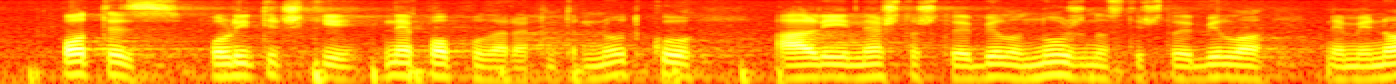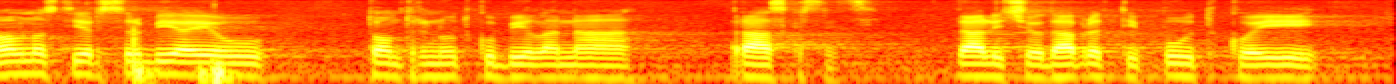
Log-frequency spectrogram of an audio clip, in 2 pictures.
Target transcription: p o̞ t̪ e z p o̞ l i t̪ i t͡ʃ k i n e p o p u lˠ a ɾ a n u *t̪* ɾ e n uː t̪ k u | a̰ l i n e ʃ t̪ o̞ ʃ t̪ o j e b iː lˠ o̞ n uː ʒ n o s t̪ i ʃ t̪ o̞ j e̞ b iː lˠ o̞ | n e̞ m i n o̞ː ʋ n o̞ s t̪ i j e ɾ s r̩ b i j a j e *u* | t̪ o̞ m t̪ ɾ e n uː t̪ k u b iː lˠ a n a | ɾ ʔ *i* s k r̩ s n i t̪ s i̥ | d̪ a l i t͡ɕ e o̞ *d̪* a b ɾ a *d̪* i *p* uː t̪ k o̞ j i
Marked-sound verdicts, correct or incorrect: correct, correct, incorrect: a, correct, incorrect: t̪, correct

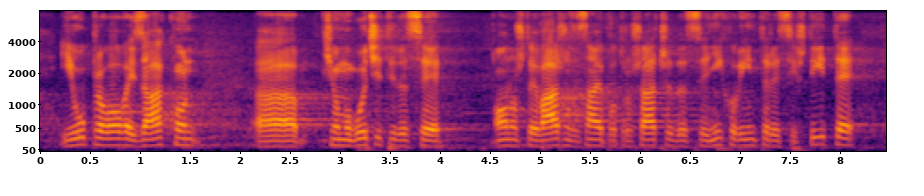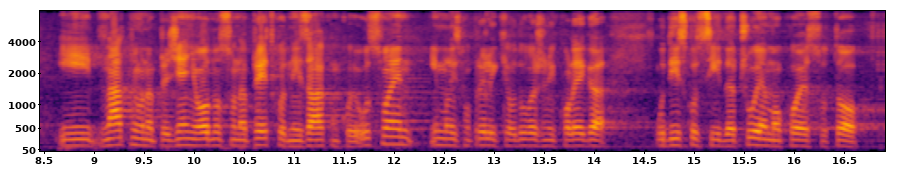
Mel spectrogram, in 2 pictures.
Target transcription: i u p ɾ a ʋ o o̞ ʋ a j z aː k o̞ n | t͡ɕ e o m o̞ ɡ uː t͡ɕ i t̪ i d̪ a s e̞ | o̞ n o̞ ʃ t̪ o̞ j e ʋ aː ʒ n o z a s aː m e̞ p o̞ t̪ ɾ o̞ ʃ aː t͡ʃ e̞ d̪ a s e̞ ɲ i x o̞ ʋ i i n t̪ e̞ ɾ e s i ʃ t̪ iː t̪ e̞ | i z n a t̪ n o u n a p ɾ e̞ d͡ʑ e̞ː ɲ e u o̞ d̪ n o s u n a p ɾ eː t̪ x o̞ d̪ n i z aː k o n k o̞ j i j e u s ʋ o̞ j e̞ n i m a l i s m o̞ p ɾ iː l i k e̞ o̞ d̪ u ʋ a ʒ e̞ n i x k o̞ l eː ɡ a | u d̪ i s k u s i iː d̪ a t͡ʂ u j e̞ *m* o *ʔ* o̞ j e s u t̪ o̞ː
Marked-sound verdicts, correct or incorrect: correct, incorrect: k

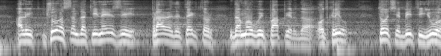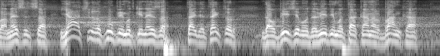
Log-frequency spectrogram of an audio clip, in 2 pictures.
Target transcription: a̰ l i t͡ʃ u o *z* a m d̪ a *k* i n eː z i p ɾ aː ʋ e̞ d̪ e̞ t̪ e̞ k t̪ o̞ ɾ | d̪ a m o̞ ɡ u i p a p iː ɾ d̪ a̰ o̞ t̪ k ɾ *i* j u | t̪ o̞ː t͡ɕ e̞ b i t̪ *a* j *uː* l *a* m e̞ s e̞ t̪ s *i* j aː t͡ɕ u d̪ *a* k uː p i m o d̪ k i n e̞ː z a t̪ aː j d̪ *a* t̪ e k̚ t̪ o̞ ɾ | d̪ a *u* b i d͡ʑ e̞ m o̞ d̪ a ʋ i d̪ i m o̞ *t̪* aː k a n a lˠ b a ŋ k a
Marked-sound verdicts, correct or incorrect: incorrect: s, correct, correct, incorrect: i, correct, correct, incorrect: a, correct, incorrect: e, incorrect: o, correct

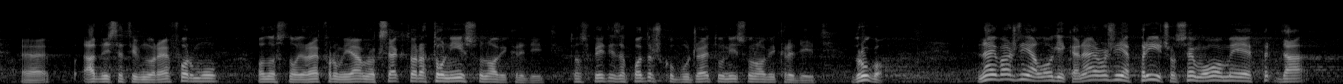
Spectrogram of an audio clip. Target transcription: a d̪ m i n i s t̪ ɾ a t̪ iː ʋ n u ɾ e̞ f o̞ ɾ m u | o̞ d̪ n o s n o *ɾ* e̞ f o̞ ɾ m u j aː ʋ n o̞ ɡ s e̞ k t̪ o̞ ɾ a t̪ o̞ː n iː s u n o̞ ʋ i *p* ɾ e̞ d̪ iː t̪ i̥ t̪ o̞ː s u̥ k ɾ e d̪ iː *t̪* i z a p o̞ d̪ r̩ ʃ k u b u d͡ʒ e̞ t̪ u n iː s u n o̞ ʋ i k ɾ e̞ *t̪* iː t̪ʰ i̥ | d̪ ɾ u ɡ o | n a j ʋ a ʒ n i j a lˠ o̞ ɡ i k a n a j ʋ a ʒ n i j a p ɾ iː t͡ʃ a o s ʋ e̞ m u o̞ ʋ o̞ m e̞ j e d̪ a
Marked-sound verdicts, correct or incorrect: correct, incorrect: k, correct, incorrect: d̪

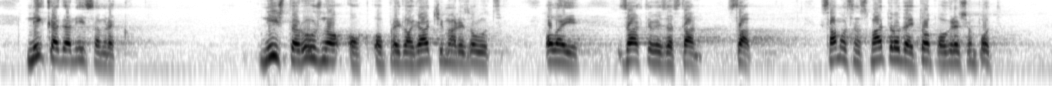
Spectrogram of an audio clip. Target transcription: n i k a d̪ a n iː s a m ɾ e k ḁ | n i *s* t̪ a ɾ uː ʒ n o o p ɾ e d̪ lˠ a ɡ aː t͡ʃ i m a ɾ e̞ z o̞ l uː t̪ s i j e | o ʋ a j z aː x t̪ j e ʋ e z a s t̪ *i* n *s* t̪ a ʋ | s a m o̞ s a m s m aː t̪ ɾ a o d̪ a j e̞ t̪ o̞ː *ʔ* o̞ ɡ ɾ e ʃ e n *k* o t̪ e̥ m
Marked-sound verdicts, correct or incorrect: incorrect: ʃ, incorrect: a, correct, incorrect: p, incorrect: p

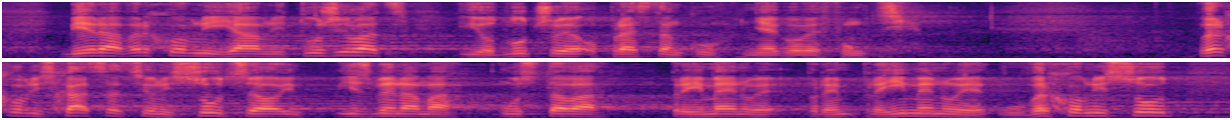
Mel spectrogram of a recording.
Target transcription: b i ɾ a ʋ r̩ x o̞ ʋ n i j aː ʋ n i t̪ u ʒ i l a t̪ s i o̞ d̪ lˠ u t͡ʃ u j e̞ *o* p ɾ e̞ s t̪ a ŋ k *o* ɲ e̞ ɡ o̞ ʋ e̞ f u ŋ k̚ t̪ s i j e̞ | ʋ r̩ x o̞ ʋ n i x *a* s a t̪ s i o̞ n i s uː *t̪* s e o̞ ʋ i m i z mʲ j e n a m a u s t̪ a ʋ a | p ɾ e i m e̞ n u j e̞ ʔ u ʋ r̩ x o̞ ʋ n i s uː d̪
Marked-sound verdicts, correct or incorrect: correct, incorrect: u, correct, incorrect: d̪

